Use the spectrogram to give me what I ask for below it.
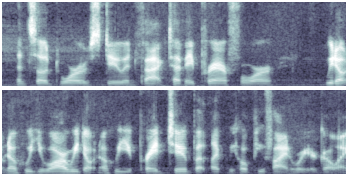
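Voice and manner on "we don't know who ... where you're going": muttered, much quieter and lower. Player voicing a dwarf's prayer for lost souls over unknown bodies, said under her breath. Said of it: "she's gonna kind of say that under her breath".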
